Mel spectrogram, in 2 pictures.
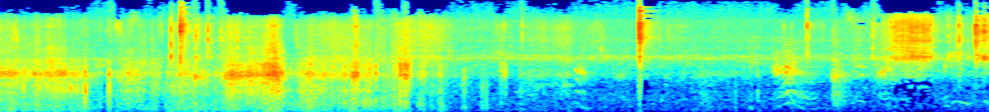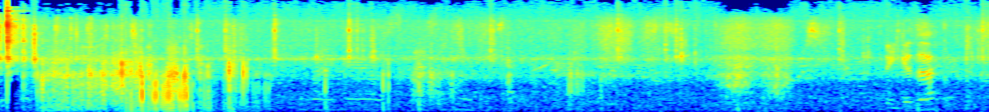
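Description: Steel carabiners and a zipline trolley pulley clinking and rattling as they are clipped onto a steel cable, with handling rustle and a few sharp clicks.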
